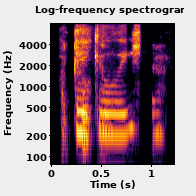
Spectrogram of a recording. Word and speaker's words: achalasia: It's similar to this one, so it would be Achalasia. yes, achalasia. Great. You know the ch pronunciation is like a q, right? So it'd be achalasia.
